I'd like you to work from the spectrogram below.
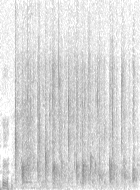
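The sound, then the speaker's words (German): A crowd applauds after a Bible passage is read aloud in a foreign language: steady, dense clapping with regular bursts of hand claps that hold at an even loudness for a few seconds, after a brief voice at the start. “Danke, großen Applaus.”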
